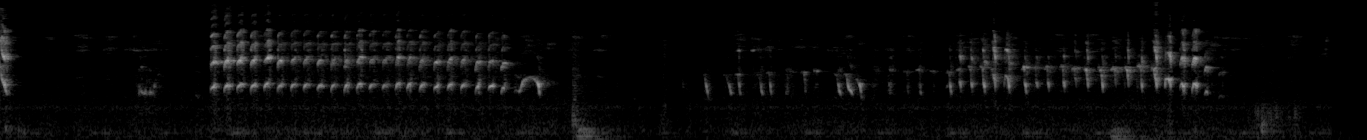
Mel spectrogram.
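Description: A bird singing in two runs of fast, trilled chirps, each lasting a few seconds, with a short pause between them. The sound opens with a brief sharp click.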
